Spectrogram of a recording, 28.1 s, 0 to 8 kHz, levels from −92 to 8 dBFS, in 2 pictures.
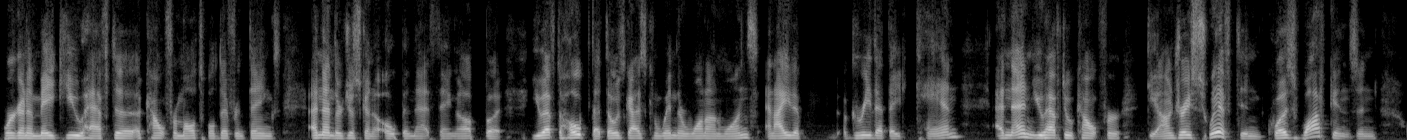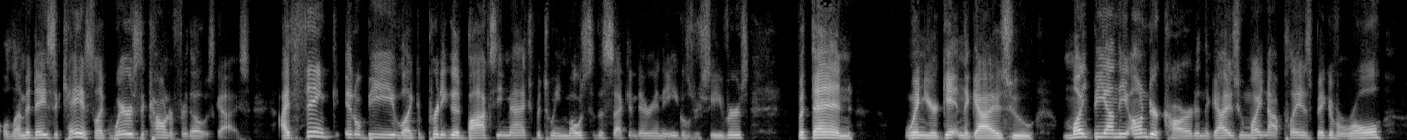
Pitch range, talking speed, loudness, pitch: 130-155 Hz, 230 wpm, -24 LUFS, 140 Hz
